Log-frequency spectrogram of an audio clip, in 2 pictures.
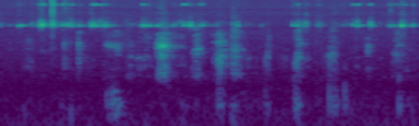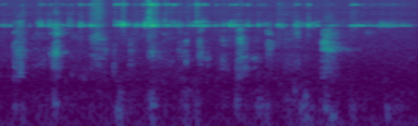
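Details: A Chihuahua and a Pomeranian, Bear and Munchkin, at play indoors, giving soft breathy wheezes and snuffling puffs in quick uneven succession, with a few brief squeaky notes and a constant thin high whine behind.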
